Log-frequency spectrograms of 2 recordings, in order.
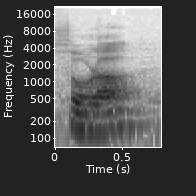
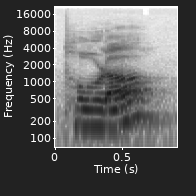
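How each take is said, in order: First: The th is an English-style soft fricative. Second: The th is a Hindi-style dental stop. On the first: The speaker calls it wrong. "We can't call it thoda in uh, their phonology" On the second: The speaker calls it right. "It is thoda"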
